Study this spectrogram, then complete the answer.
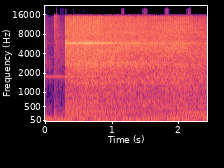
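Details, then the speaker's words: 2007 Hyundai Elantra whose blown head gasket led to an engine rebuild with new parts, idling after starting; a steady, even idle with no ticking or puffing, smoke coming only out of the exhaust while it burns off. "much better and so far all of the smoke is just coming out of the exhaust so that's good let it burn everything out and see what happens"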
